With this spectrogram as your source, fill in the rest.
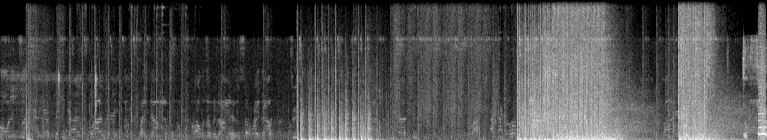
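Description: Gunfire in the battle royale game PUBG, with loud bursts of shots in several separate volleys, the heaviest and longest near the end, under intermittent talk.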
